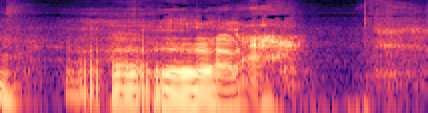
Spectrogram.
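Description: A man's voice: one drawn-out vocal sound held at a level pitch for about a second, like a hesitant 'ehh' between sentences, followed near the end by a short hiss.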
